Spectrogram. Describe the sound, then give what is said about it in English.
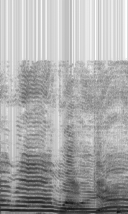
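A loud, drawn-out vocal yawn: a voiced, whiny tone with rich harmonics that wavers and sags slightly in pitch over about a second and a half, with no words. “So I was yawning.”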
